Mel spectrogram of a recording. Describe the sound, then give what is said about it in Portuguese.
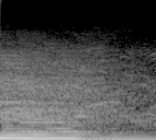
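An audience shouts together in a loud, sustained roar that holds for about a second and then quickly fades into a lower, murmuring crowd sound, at the Advec church in Alphaville. “Eu posso ouvir um grito daquele tamanho de novo, mais uma vez.”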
